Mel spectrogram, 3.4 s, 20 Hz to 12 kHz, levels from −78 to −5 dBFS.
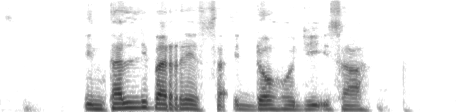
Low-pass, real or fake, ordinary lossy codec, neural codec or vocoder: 10.8 kHz; fake; Opus, 16 kbps; vocoder, 44.1 kHz, 128 mel bands every 512 samples, BigVGAN v2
